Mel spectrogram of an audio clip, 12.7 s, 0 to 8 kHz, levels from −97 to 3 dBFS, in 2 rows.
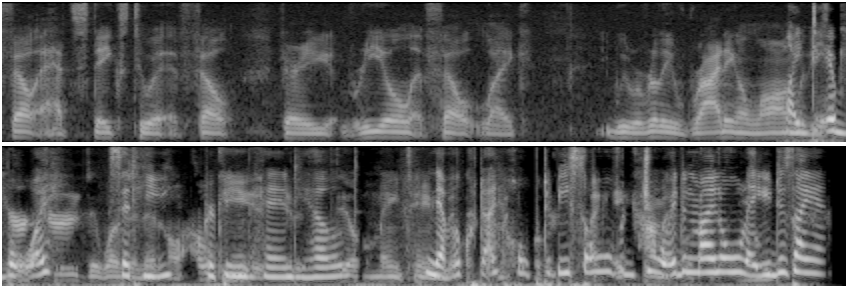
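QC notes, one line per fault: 6.24–7.06 s, 7.5–7.87 s, 8.18–9.17 s, 9.81–10.5 s, 10.7–11.19 s and 11.43–12.6 s: speech suppressed in double talk. The speech repeatedly sinks, thins or breaks into fragments, with dips from about 15 dB to as deep as about 40 dB around 8.2–9.2 s. The likely cause is the far end talking at the same moment. The echo canceller then mistakes the local talker for loudspeaker echo and attenuates the whole signal, not just the echo.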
